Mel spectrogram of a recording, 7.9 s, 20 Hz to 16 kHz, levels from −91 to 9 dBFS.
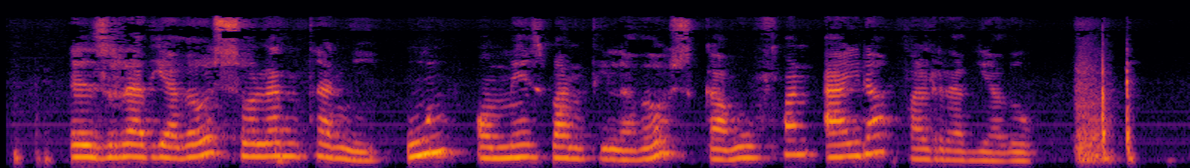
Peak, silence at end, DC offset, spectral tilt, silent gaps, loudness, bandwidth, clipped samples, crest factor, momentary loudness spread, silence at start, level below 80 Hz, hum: -2 dBFS; 0.35 s; under 0.1%; -4.5 dB/octave; none; -19 LUFS; 11.5 kHz; under 0.1%; 16 dB; 11 LU; 0.1 s; -66 dBFS; none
